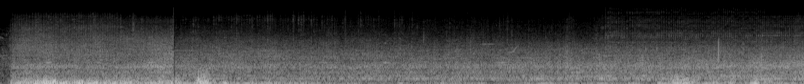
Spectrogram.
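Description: Wind noise on the microphone of a moving mountain e-bike, with the rumble of its tyres rolling on an asphalt road; louder for the first couple of seconds, then a steady rush.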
